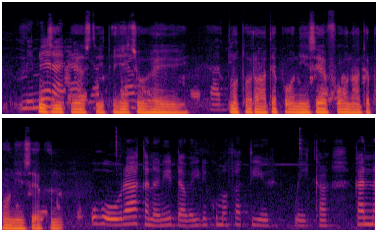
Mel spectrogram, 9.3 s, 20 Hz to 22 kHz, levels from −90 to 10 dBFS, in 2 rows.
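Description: From 0.79 to 1.49 s and again from 2.09 to 5.49 s, the speech dips by up to about 10 and then about 15 dB in patches. That is speech suppressed in double talk, likely an echo canceller ducking the near talker while the far side talks. Unlike echo leak, it removes sound rather than adding any. An echo leak runs from 0.8 to 2.58 s, 3.83 to 4.54 s and 5.18 to 5.75 s: a faint copy trailing about 300 ms behind, roughly 15 to 20 dB down, heard as a distinct repeat rather than room reverberation.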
